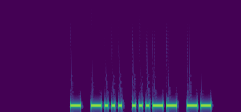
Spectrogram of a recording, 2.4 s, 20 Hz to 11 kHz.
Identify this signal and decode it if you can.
Morse code, heard as a keyed tone, about 36 wpm, 700 Hz. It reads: TB3M
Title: DXCC-100 Call Signs - 4 Characters - 35wpm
